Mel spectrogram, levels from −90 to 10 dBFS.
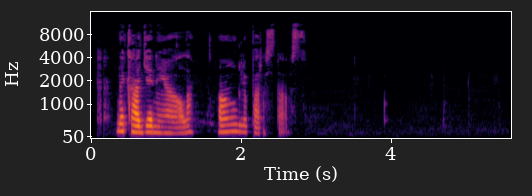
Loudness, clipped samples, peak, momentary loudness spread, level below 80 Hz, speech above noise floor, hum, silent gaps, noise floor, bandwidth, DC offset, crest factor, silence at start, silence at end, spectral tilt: -25 LUFS; under 0.1%; -2 dBFS; 22 LU; -80 dBFS; 51 dB; none; none; -75 dBFS; 11.5 kHz; under 0.1%; 26 dB; 0.35 s; 2.8 s; -6 dB/octave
